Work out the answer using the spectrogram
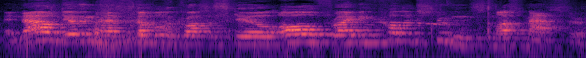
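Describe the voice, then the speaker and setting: High-voiced man narrating a stage comedy. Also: normal speed. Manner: mock-dramatic, shouting protests at the characters. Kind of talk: comic improv narration. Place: theater stage with a live audience. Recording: echoey stage from far off, noisy, laughing audience.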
